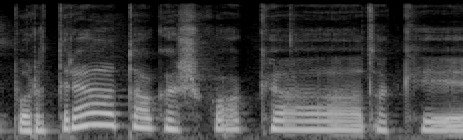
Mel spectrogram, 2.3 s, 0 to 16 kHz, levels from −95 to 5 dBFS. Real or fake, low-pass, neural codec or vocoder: real; 14.4 kHz; none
